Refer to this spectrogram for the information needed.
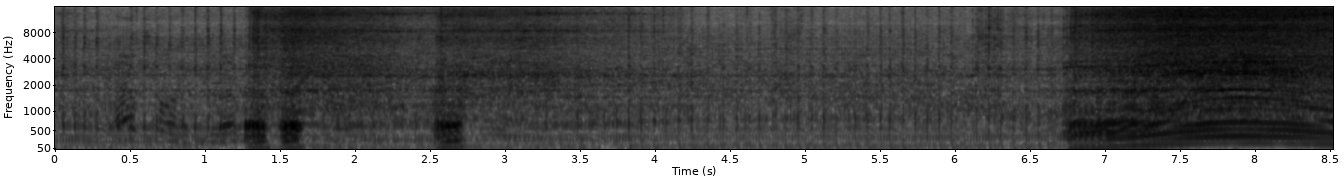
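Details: Husqvarna 353 chainsaw after slight carburetor tuning: blips a few times, then pulls hard into the cut with revs rising and holding strong; healthy cutting.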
